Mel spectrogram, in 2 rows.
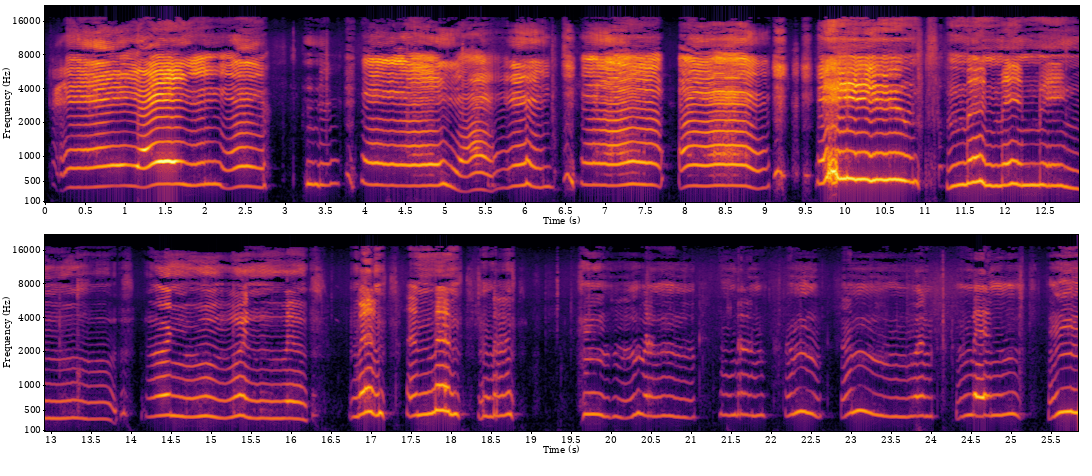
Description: Baby Infant Whining Crying; 2496SoundEffects; Oh Baby! Pack 2 Baby Sounds

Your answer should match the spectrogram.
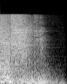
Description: vent open, metal; hl2; impact

